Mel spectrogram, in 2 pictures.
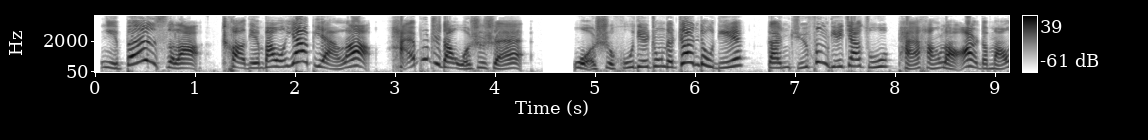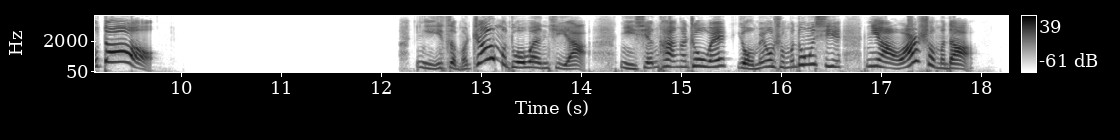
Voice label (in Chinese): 女 童声 男童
